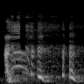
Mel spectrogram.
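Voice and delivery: very high, soft burst of laughter; short squeaky laugh; high giggle. Real, not acted. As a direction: giggle mid-story. Laughs while telling the story.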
